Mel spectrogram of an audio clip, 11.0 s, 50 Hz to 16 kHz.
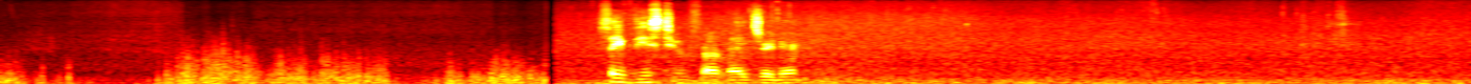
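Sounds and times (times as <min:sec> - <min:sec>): shoreline rushing: 0:04.2 - 0:11.0.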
